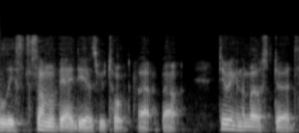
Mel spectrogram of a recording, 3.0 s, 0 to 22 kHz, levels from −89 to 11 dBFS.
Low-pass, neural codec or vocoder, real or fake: 7.2 kHz; codec, 16 kHz, 4 kbps, X-Codec, WavLM features, trained on Multilingual LibriSpeech; fake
